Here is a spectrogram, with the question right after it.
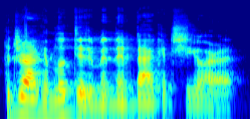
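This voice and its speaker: A man's voice: lowish voice, fast. A man reading a fantasy novel aloud expressively, with casual commentary of his own. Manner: expressive, reacting casually to the story. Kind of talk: animated read-aloud with off-the-cuff commentary.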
